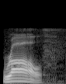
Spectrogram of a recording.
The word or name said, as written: Rolfe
